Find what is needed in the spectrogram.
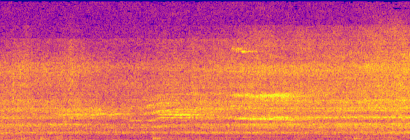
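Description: Marker pen writing on a whiteboard, with faint squeaks of the tip on the board about halfway through, over a steady low background rumble.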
